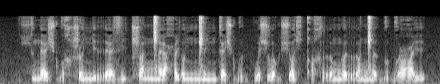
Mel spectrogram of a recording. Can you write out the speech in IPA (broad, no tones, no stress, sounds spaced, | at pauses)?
ç ʊ n æ ʃ ɡʷ ɪ χ ʂ ʌ ɲ ɪ r æ z i ɡ ʂ ɑ ŋ͡ǁ æ ħ i ɾ ɔ ɲ ŋ͡ǁ ɪ ɲ ɡ æ ʃ ɡʷ ɛ ɡ kʷ ɑ ʃ l ɔ ɡ ʃ ɒ ç qʼ ɛ χ r ɔ ŋ ʌ r ɒ ŋ͡ǁ ɜ ɡ ʊ ɡ ʊ ʕ ɪ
